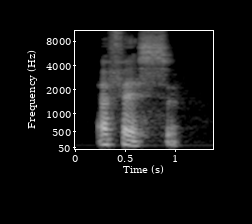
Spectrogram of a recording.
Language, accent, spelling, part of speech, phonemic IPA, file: French, Canada, affaisse, verb, /a.fɛs/, LL-Q150 (fra)-affaisse.wav
- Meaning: inflection of affaisser: 1. first/third-person singular present indicative/subjunctive 2. second-person singular imperative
